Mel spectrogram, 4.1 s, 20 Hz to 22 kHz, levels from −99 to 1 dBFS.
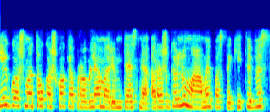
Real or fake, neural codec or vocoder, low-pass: real; none; 7.2 kHz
